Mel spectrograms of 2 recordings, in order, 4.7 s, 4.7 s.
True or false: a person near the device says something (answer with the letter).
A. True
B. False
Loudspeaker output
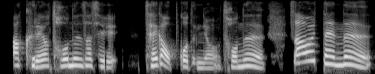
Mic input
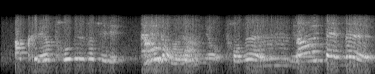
A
